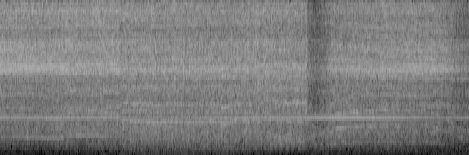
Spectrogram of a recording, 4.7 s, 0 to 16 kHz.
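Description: Cordless drill boring a bolt hole down through a wooden 1x4 seat slat into the 2x3 brace beneath, the motor whine wavering in pitch as the bit cuts, with a brief let-up about three seconds in.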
